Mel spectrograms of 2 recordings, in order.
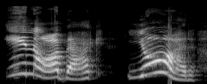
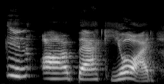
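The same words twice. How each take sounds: First: Very loud, high, drawn-out indignation; over-the-top outburst, stretching each word; outraged. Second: Loud, slow, outraged emphasis; exasperated wife, raised voice; indignant. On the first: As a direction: wail it in exasperated disbelief. Rant peaks on repeated phrase. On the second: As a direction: hit each word in disbelief. Wife ranting about fish burials. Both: Acted.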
